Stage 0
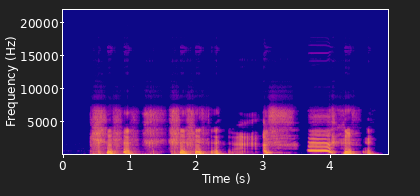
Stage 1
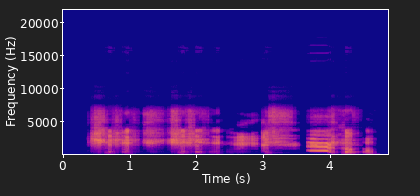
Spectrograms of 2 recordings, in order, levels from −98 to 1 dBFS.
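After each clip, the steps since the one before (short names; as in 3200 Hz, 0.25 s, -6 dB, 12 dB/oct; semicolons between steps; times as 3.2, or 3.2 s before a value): stepped spectrum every 50 ms; high-pass sweep 2000 Hz -> 510 Hz, 3.25–4.86; comb 7 ms, depth 44%; gain -6 dB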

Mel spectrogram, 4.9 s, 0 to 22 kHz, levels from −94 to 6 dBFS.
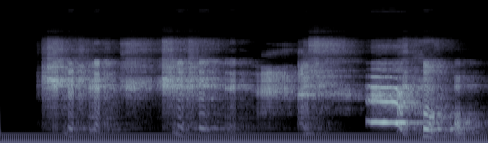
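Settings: on a send at -7 dB: reverb RT60 0.65 s, pre-delay 50 ms; on the sum: hum 50 Hz, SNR 23 dB; gain +5.5 dB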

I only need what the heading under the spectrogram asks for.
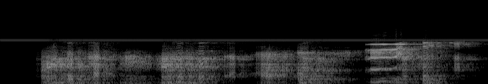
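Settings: inverted band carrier 3100 Hz; core saturation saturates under 500 Hz; gain -2 dB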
